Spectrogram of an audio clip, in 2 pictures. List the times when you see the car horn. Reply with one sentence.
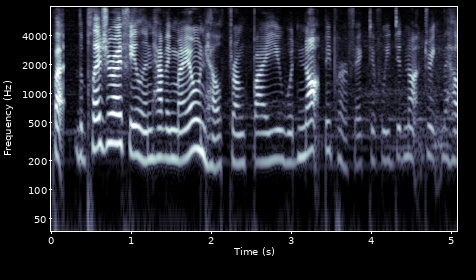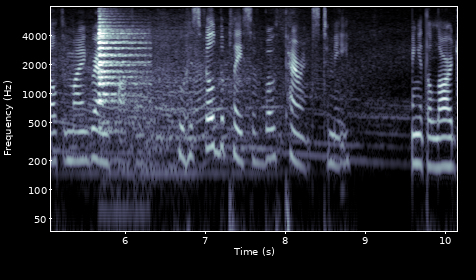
You can hear the car horn from 5.7 to 6.3 s.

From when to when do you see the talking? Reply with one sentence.
The talking can be heard from 0.1 to 8.8 s and from 9.6 to 10.1 s.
